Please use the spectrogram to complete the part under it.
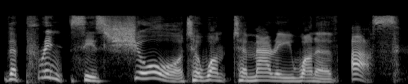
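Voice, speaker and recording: A woman voicing shrill, cruel young stepsisters in a fairy tale, with a screechy, mocking delivery. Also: very animated, slow, a bit bright, no room sound, clean studio sound, exaggerated voice. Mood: smug. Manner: mocking, cackling.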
